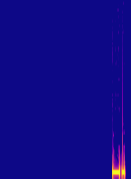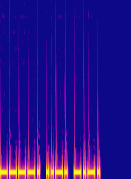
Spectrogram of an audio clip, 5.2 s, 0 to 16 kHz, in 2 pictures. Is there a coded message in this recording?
Yes: Morse code from 2.3 to 4.6 s, heard as a keyed tone, about 25 wpm, 700 Hz. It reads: N9FC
